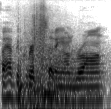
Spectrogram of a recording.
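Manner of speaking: ordinary talk, nothing marked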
